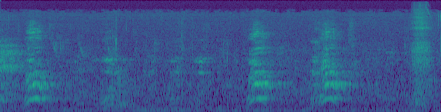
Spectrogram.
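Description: Dogs barking outdoors beside a garden bed, with four or five separate moderate barks spaced about a second apart over a faint background.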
